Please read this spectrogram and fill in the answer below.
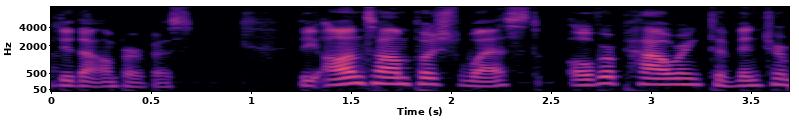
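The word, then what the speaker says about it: Antaam: how to save it say it correctly onom the onom not the on time like the onom I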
